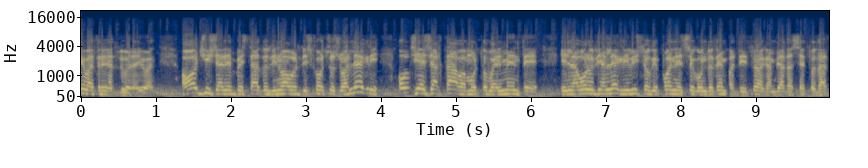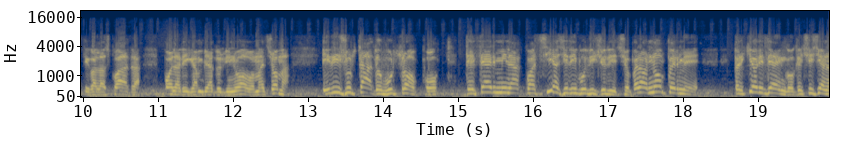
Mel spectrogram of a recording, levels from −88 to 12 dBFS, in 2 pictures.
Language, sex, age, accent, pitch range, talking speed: Italian, male, 50-69, native, 150-200 Hz, 185 wpm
